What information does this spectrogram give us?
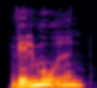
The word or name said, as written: velmoden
